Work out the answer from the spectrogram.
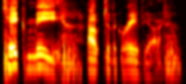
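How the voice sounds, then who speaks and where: An actor playing a suspicious, bumbling license inspector who asks halting, probing questions in a live old-time radio drama. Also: male voice, fairly low pitch, expressive, noisy background.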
